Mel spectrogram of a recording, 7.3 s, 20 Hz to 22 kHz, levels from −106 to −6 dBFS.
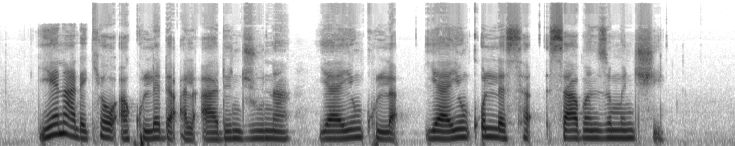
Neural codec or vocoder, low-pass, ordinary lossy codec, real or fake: none; none; none; real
